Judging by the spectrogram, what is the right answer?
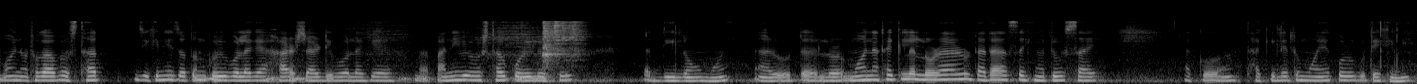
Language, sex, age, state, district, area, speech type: Assamese, female, 45-60, Assam, Biswanath, rural, spontaneous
